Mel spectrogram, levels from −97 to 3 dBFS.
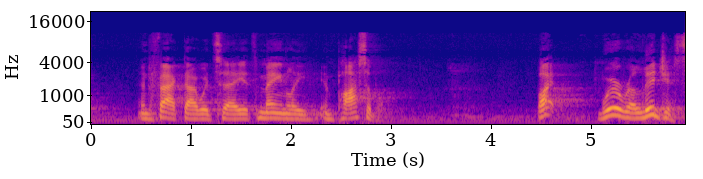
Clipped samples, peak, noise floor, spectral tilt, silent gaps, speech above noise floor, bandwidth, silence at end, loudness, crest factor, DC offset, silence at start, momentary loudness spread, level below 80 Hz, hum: under 0.1%; -10 dBFS; -59 dBFS; -6 dB/octave; none; 32 dB; 11.5 kHz; 0 s; -28 LUFS; 20 dB; under 0.1%; 0.45 s; 14 LU; -64 dBFS; none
